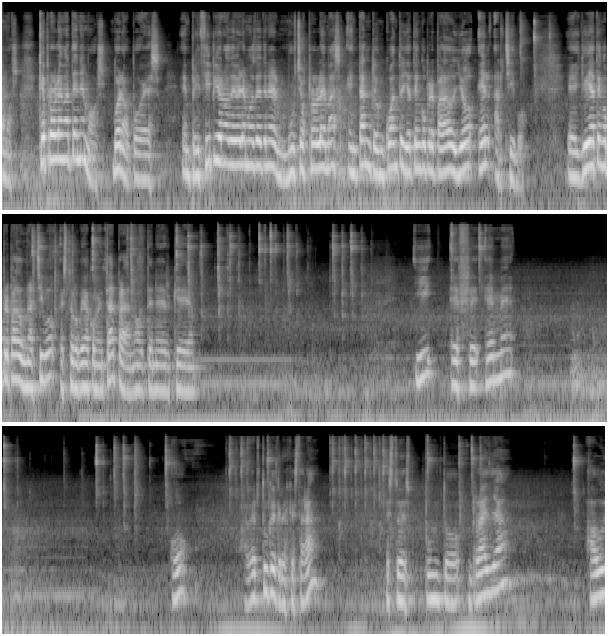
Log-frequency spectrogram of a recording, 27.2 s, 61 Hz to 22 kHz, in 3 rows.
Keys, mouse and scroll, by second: 0.1-0.6 scroll down 1, 0.6-1.1 scroll up 1, 1.1-1.7 scroll down 1, 1.7-2.7 scroll down 1, 2.7-3.4 scroll up 1, 7.9 shift+g, 9.4-14.3 typing, 12.4 Escape, 15.7-16.2 typing, 18.1 typing, 19.5-25.1 typing, 26.6 a.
